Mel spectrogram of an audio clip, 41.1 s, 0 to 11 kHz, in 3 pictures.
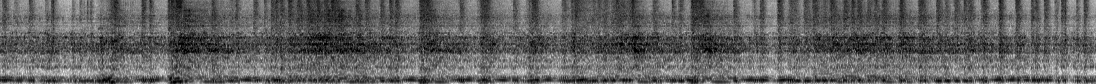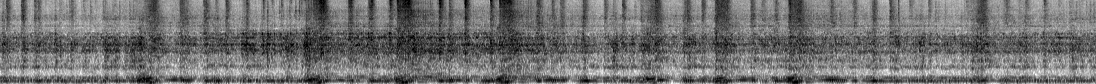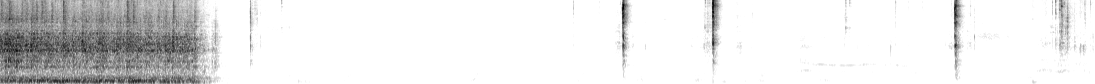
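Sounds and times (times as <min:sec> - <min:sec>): motorcycle engine idling: 0:00.0 - 0:03.8, 0:04.4 - 0:30.1.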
